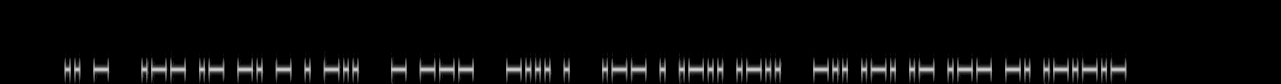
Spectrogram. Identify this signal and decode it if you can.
Morse code, heard as a keyed tone, about 25 wpm, 700 Hz. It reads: IT WANTED TO BE WELL DRAWN.
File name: practice / 25wpm / All-Age Appropriate Jokes - 25wpm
